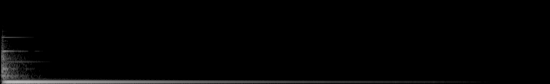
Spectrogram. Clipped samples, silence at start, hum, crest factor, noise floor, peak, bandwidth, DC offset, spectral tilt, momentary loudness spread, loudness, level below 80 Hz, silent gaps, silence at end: under 0.1%; 0 s; none; 16 dB; -80 dBFS; -16 dBFS; 3.7 kHz; under 0.1%; -8 dB/octave; 27 LU; -29 LUFS; -58 dBFS; none; 2.95 s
